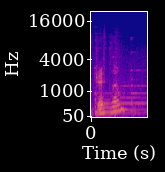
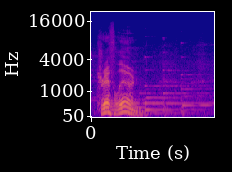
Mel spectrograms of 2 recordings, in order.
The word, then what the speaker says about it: Drifloon: Is this Drifloon? Is that how you say his name? Drifloon.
